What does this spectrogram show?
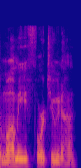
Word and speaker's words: Momy Fortuna: band and is it how do you pronounce the name of the band mommy Fortuna so is Mommy I wasn't sure if it was uh momy or Mommy so mommy Fortuna and so why the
